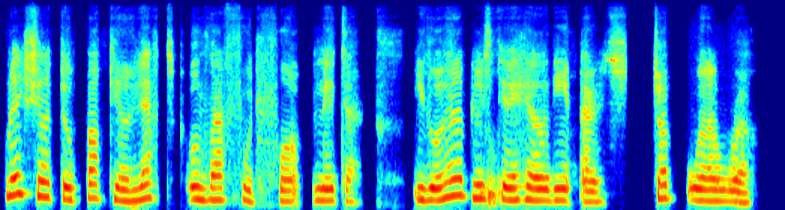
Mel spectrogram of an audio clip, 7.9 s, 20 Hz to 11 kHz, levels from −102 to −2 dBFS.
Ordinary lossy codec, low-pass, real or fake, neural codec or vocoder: Opus, 24 kbps; 9.9 kHz; fake; codec, 44.1 kHz, 1.7 kbps, Pupu-Codec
